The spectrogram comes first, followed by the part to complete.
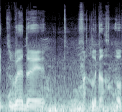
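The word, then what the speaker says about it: fallegur: But to say the word fatligach or fatlik, it means beautiful, and that's because double L is a T in Icelandic.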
